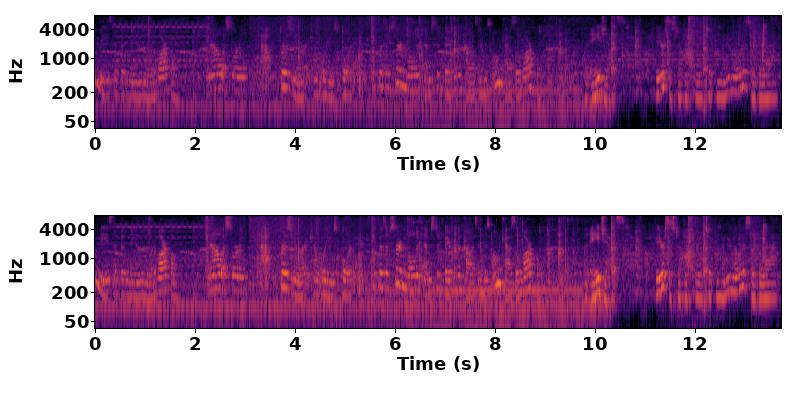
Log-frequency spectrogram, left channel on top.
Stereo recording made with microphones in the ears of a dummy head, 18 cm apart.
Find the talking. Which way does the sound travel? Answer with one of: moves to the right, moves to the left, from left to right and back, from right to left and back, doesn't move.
doesn't move.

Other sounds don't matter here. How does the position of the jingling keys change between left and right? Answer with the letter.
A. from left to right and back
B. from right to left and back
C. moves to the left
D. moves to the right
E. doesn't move
A.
